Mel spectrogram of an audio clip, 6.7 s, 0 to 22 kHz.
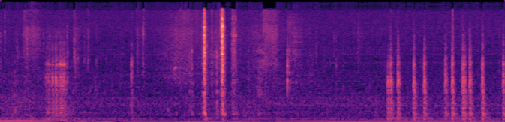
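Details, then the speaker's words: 2009 Toyota Corolla, 190k miles: dull clunks and knocks in short bursts as the steering wheel is turned at a standstill, also heard on stopping and starting; the outer tie rod boot is cracked and leaking grease, so the outer tie rod is replaced. "recently the car have some kicking noise I believe they come from the outer tie wall or ball joint I'm going to check it out"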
